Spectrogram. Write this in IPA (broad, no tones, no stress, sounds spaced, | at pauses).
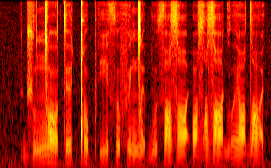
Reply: d͡ʒ u ŋ͡ǀ ɔ t ɘ ǃ o pʼ i θ ʊ f ʏ ŋ͡ǀ ɘ ɓ u θ ɘ zˤ æ ɪ̯ ʔ ɔ zˤ ɘ zˤ æ ɡ o ə̯ j ʊ dˤ ɘ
